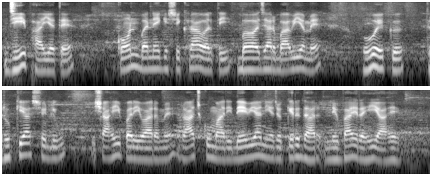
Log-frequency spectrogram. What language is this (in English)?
Sindhi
